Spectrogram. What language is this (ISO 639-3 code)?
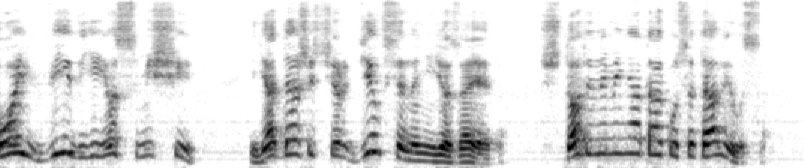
rus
